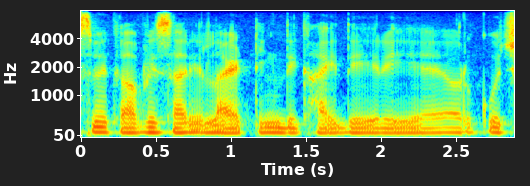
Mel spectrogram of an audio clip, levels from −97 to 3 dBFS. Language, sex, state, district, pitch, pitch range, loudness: Hindi, male, Chandigarh, Chandigarh, 110 Hz, 105-115 Hz, -18 LUFS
